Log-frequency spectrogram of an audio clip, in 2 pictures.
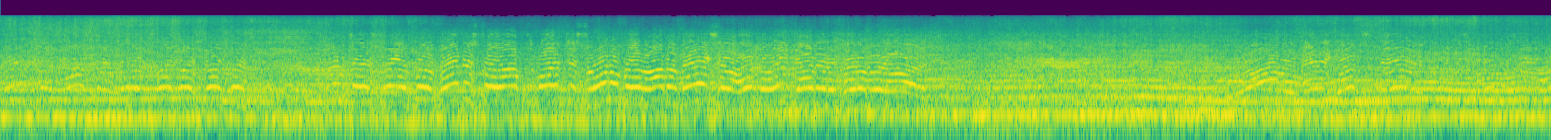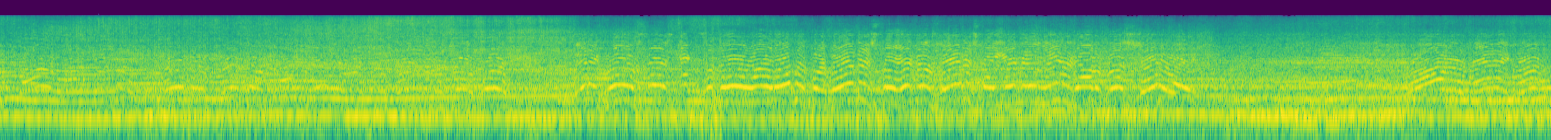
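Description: Several Pony Stock race cars' four-cylinder engines running hard together, their pitch wavering up and down as they rev and lift around the track.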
